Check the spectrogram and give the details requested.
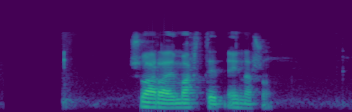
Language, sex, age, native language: Icelandic, male, 40-49, Icelandic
